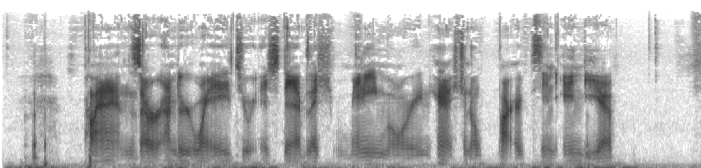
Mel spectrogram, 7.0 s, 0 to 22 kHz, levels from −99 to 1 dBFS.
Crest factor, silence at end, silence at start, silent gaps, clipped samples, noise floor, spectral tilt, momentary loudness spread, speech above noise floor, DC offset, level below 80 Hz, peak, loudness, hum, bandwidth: 22 dB; 0 s; 0.05 s; none; under 0.1%; -48 dBFS; 1 dB/octave; 20 LU; 26 dB; under 0.1%; -52 dBFS; 0 dBFS; -20 LUFS; none; 16 kHz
